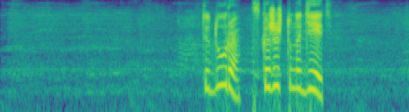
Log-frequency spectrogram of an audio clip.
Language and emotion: Russian, angry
